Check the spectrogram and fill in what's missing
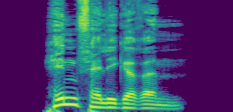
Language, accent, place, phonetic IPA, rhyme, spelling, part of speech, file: German, Germany, Berlin, [ˈhɪnˌfɛlɪɡəʁəm], -ɪnfɛlɪɡəʁəm, hinfälligerem, adjective, De-hinfälligerem.ogg
- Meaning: strong dative masculine/neuter singular comparative degree of hinfällig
